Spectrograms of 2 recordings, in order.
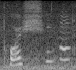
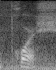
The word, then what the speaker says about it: Porsche: less a porsche yeah do you say porsche or porsche i say posh okay is it porsche i think portia is a thai way of saying it no i i think i heard a couple of americans say that because porsche is what german right a porsche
